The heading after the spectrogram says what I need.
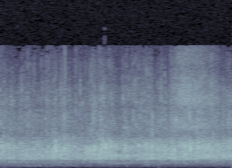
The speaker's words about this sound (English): Oh, let's clap our hands and love the Lord tonight, church.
